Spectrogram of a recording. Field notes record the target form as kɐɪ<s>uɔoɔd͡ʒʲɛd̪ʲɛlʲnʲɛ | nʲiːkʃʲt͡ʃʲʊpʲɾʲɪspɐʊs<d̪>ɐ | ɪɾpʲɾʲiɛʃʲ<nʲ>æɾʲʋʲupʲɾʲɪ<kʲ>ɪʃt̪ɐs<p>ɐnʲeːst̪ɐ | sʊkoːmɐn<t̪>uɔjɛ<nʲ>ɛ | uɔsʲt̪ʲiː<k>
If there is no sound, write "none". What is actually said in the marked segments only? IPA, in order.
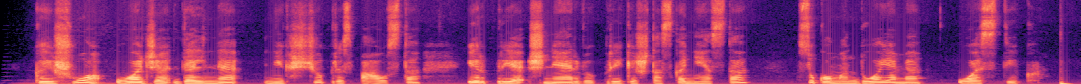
ʃ, t̪, nʲ, kʲ, k, d̪, mʲ, k

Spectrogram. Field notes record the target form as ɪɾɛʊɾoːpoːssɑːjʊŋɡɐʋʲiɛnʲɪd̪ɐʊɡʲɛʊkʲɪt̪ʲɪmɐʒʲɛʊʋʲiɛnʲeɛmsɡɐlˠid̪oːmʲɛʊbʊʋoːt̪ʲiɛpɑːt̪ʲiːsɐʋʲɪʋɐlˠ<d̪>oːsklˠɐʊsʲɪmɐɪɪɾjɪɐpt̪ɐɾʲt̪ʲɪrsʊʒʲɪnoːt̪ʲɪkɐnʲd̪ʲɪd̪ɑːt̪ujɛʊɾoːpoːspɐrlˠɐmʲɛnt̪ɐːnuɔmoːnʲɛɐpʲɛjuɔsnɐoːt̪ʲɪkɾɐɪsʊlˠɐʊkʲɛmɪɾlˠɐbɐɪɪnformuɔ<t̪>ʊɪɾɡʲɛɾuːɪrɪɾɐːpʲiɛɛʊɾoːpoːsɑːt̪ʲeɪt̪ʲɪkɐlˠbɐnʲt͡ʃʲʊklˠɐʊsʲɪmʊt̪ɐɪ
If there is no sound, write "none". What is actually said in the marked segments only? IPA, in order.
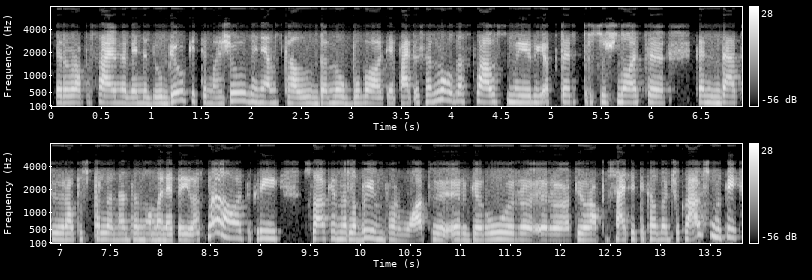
d̪, t̪

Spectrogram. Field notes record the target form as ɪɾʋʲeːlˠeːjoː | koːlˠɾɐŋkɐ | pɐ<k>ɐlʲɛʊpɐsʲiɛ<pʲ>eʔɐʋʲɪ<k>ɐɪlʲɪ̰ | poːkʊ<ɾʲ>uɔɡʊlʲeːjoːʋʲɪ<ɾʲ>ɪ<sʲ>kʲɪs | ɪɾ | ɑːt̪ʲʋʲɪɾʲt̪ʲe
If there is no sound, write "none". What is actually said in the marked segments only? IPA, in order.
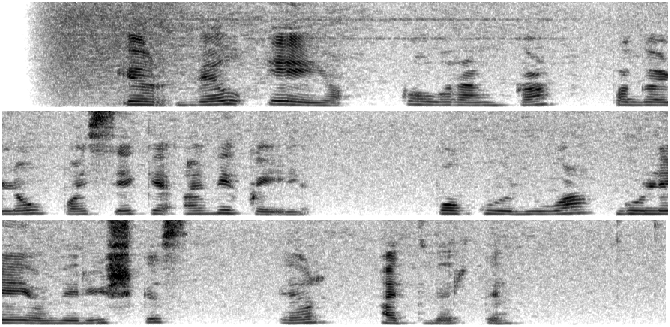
ɡ, kʲ, k, ɾʲ, ɾʲ, ʃʲ

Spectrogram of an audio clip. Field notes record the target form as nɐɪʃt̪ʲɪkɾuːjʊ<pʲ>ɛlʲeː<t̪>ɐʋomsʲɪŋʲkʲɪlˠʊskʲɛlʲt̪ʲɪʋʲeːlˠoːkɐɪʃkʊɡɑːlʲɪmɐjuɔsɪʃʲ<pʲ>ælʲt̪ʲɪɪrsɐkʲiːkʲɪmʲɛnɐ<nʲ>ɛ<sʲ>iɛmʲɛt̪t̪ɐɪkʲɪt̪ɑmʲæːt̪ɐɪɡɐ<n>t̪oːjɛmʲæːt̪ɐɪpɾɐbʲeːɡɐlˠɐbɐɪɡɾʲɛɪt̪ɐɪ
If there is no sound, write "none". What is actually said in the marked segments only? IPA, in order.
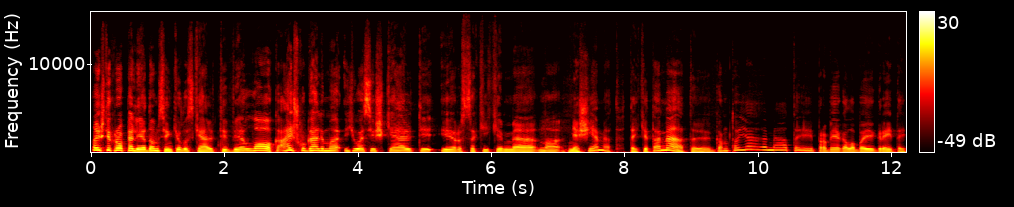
pʲ, d̪, kʲ, nʲ, ʃʲ, m

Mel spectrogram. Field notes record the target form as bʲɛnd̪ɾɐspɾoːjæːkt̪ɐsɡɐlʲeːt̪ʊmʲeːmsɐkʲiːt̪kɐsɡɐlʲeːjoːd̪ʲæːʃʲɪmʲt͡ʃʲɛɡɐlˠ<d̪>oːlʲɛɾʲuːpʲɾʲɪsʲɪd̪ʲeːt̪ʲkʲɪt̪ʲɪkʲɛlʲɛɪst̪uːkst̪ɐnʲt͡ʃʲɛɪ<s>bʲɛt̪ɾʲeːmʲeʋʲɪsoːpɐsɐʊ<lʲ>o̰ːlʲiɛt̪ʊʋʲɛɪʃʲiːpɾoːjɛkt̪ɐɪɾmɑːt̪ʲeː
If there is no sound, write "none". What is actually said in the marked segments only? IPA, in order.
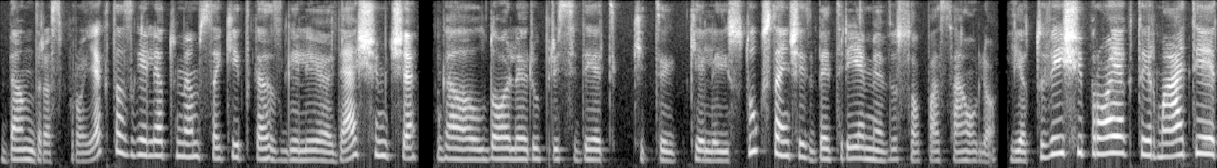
d̪, s, lʲ

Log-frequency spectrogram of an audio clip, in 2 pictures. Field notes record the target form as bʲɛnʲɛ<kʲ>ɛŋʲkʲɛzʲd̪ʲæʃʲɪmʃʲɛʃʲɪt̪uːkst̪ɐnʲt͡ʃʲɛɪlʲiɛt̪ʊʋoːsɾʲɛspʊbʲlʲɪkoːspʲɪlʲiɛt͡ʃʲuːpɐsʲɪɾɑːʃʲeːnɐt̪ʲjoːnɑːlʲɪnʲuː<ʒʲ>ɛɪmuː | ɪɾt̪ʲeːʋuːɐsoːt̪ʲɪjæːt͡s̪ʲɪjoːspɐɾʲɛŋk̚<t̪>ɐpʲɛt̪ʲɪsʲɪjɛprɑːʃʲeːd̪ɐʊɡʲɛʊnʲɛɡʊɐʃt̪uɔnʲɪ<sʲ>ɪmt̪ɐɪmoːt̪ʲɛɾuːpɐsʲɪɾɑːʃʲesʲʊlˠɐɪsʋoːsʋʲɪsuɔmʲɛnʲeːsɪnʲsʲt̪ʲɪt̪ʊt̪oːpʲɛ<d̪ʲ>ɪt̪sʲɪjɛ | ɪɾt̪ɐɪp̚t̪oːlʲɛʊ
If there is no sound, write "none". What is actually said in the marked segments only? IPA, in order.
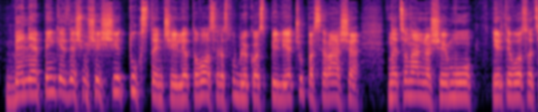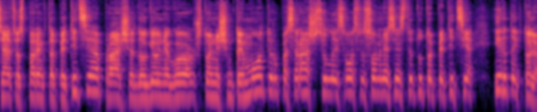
pʲ, ʃʲ, t̪, ʃʲ, t̪ʲ

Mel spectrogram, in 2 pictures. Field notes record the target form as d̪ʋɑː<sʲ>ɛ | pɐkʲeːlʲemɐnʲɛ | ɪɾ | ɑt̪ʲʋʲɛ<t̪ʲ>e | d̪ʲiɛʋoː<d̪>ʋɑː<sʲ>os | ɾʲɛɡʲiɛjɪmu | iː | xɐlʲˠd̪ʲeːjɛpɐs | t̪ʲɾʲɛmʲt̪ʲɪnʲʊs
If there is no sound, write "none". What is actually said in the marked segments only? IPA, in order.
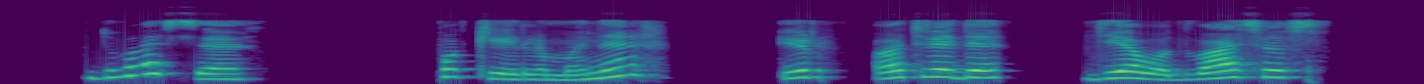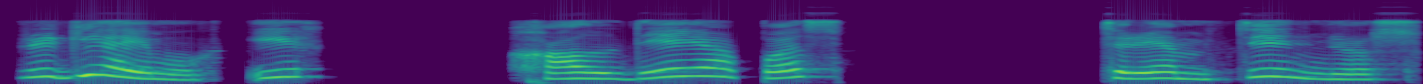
sʲ, d̪ʲ, d̪, sʲ

